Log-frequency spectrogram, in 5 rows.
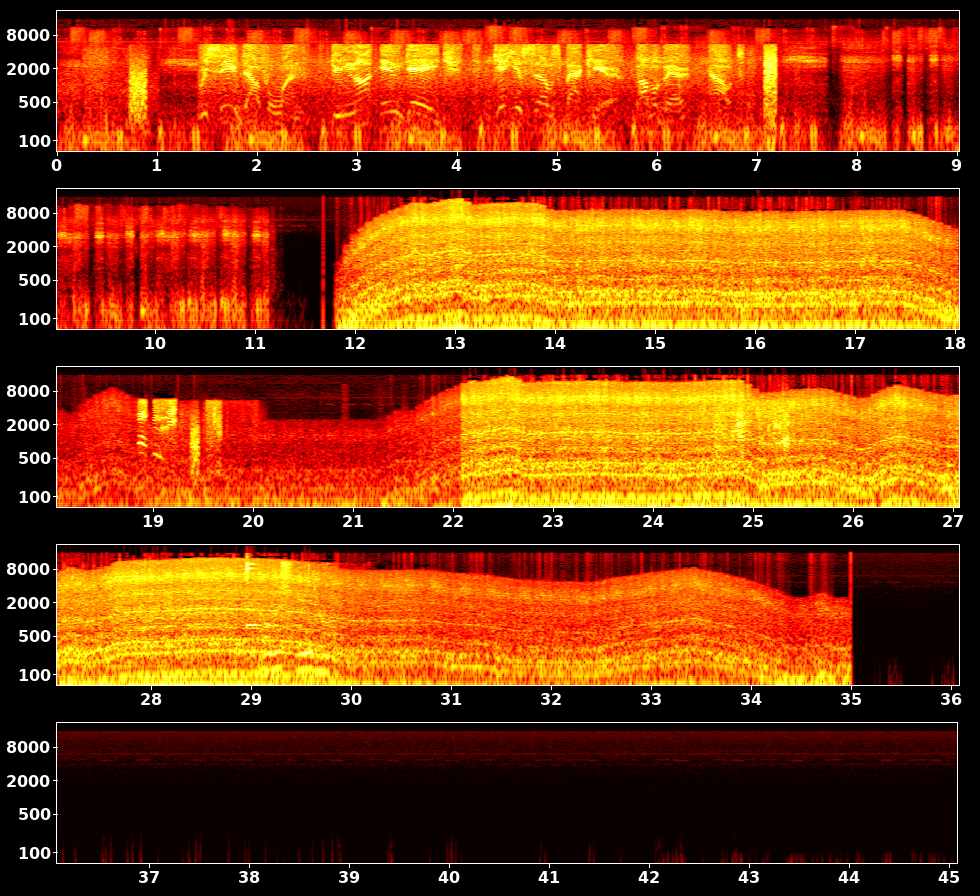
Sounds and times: Outside, rural or natural: 0.0 - 45.0
Speech: 1.4 - 6.9, 29.1 - 29.9
Vehicle: 11.8 - 35.0.

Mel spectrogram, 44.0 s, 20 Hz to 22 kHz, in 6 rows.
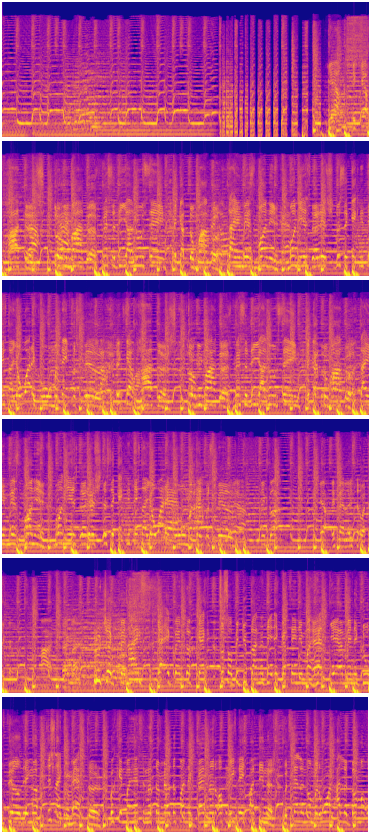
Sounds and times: Dance music: 0.0 - 44.0.

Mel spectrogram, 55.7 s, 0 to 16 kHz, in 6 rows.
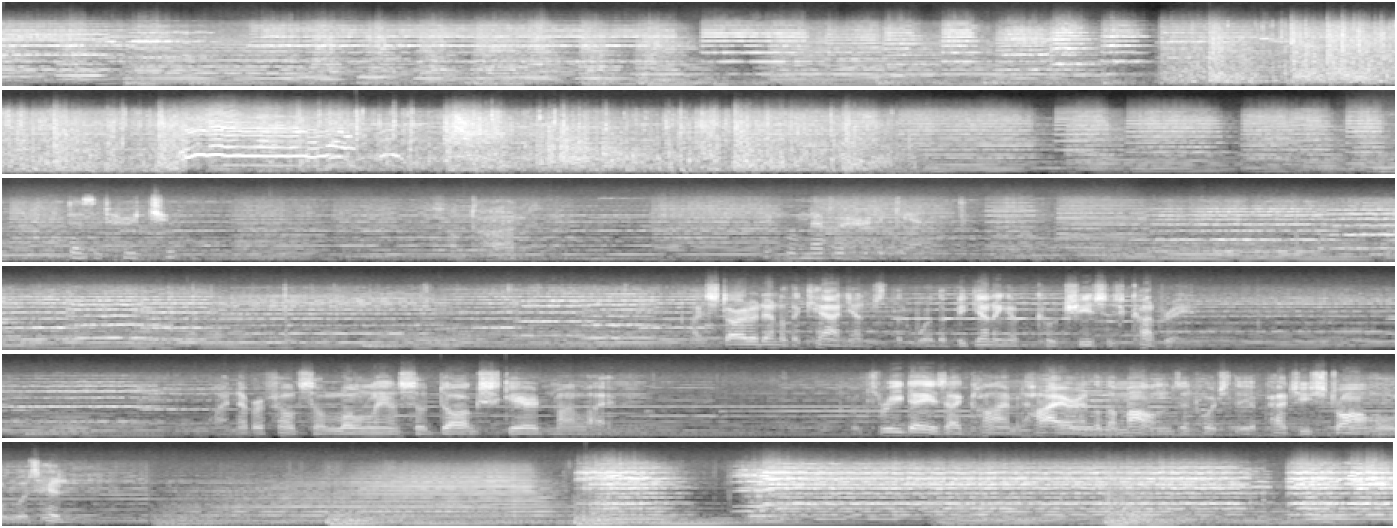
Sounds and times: Music: 0.0 - 55.7
Speech: 19.0 - 19.8, 23.7 - 24.9, 32.5 - 35.8, 38.6 - 41.4, 42.8 - 46.9.

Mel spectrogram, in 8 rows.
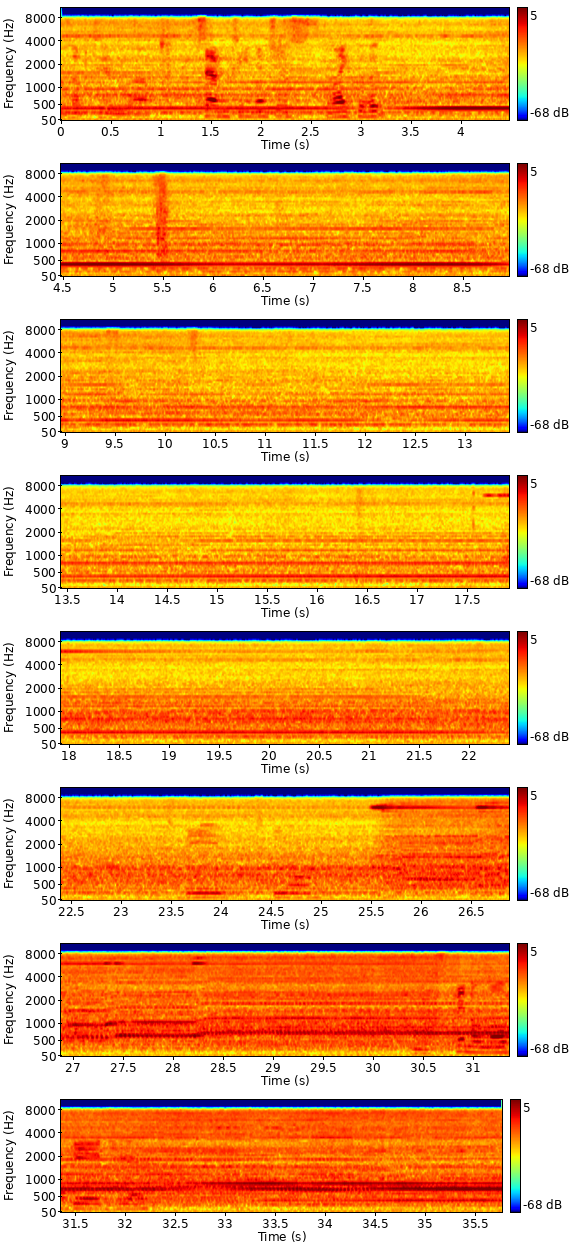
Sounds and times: Speech: 0.0 - 3.3, 23.6 - 25.0, 30.4 - 32.3.

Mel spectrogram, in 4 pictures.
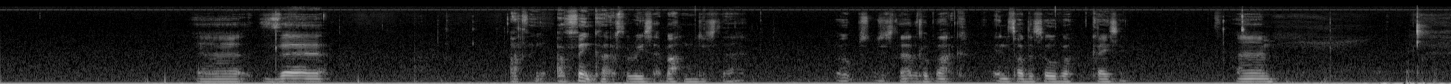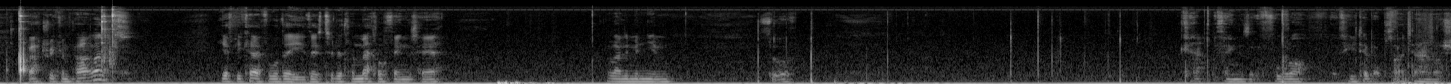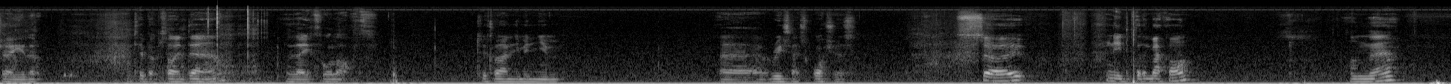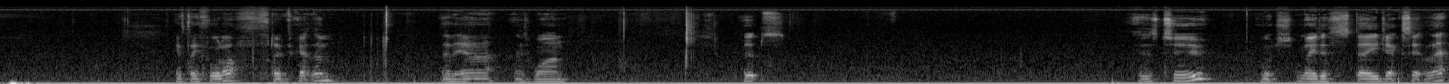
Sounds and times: Speech: 2.0 - 3.4, 5.1 - 7.5, 8.4 - 11.3, 12.2 - 12.8, 14.7 - 15.9, 16.7 - 19.0, 20.6 - 21.3, 22.1 - 22.5, 26.3 - 29.5, 30.4 - 32.8, 33.8 - 34.7, 36.2 - 37.6, 38.6 - 39.4, 40.1 - 41.0, 42.5 - 43.1, 45.3 - 46.9, 47.9 - 49.3, 50.9 - 51.4, 54.8 - 58.0.

